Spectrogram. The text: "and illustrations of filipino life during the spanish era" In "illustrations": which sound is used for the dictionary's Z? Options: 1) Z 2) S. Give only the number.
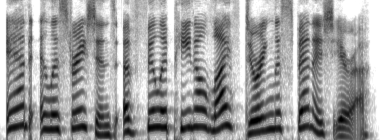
1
